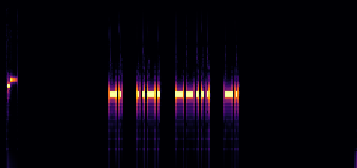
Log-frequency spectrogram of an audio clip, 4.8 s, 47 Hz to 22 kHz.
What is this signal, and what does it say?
Morse code, heard as a keyed tone, about 36 wpm, spaced as for 25 wpm, 700 Hz. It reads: NF7N
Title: USA Call Signs - 4 Characters - 2x Character Spacing - 35wpm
